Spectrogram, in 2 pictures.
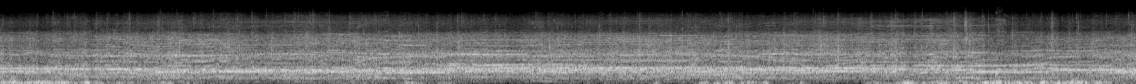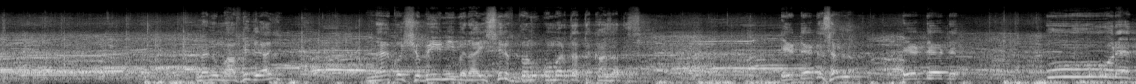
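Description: A man recites loudly through a microphone, his voice echoing in a hall.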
